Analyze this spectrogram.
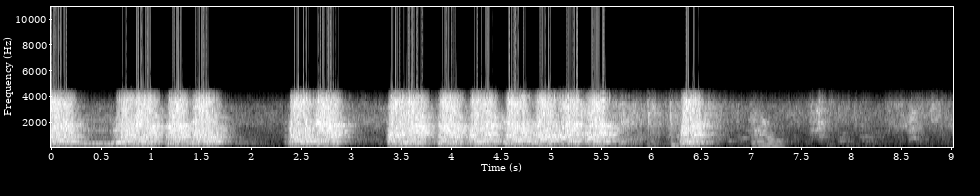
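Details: Window-watching German Shepherd barks at something outside, joined by a Rottweiler he turns to chase off; clusters of sharp barks that thin to quieter scattered yelps near the end.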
